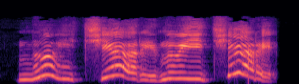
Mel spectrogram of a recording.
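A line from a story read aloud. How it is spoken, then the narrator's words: Joyful child's squeal. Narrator (Russian): радостно верещал цыганенок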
